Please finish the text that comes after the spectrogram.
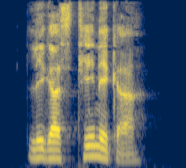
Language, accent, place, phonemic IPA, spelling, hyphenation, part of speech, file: German, Germany, Berlin, /ˌleɡasˈtenɪkɐ/, Legastheniker, Le‧gas‧the‧ni‧ker, noun, De-Legastheniker.ogg
- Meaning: dyslexic, dyslectic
